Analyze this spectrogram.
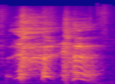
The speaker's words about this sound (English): I just started kind of clearing my throat while I was telling the joke, so I was just trying to finish it.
